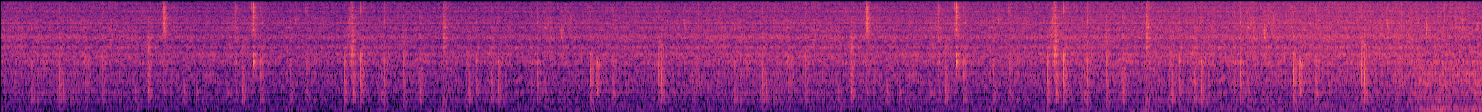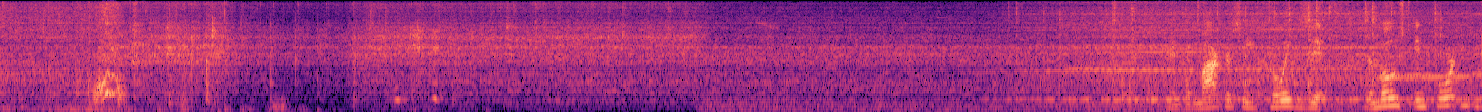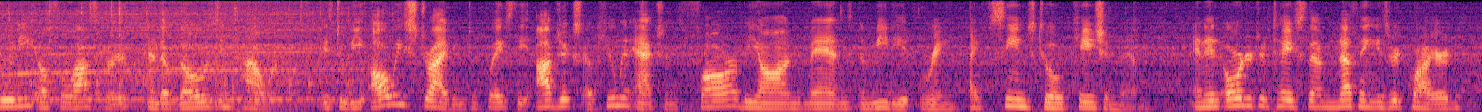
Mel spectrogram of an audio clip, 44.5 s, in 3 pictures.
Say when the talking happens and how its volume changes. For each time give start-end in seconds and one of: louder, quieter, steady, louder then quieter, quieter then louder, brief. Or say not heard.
26.4-44.2 steady.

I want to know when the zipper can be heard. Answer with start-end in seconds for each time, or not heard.
15.2-16.7.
